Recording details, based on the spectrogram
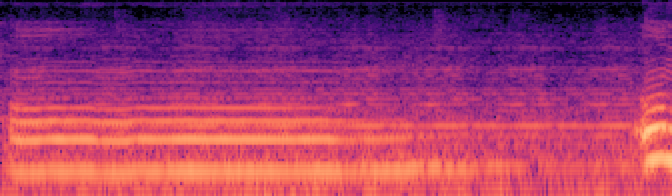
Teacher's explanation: और तीसरा स्वर है प्लुत स्वर। प्लुत स्वर के ऊ को बोलने में दीर्घ स्वर से भी ज्यादा समय लगता है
